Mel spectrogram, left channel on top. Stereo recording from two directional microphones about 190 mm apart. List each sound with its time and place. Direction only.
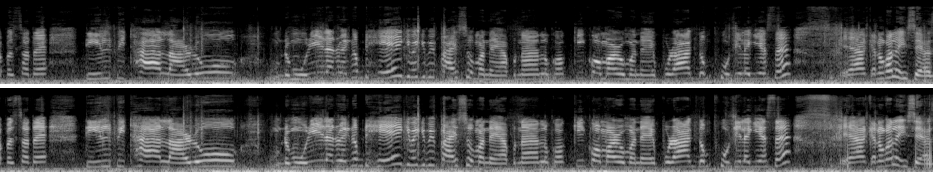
0.0 s speech: centre (ahead or behind)
8.5 s speech: 20° left (ahead or behind)
8.7 s speech: 40° left (ahead or behind)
